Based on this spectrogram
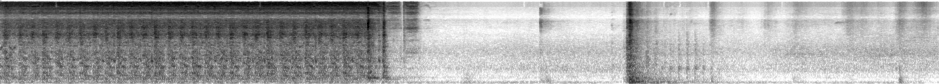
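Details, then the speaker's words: About four seconds of uneven cranking with no firing. The plugs look dry, so spark is present but fuel isn't getting through. Cranking no-start from fuel starvation. "They look pretty dry, almost like our fuel's not getting quite where it needs to be."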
